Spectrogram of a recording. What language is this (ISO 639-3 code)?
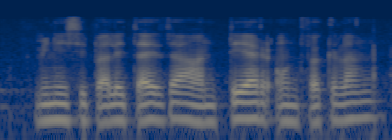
afr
